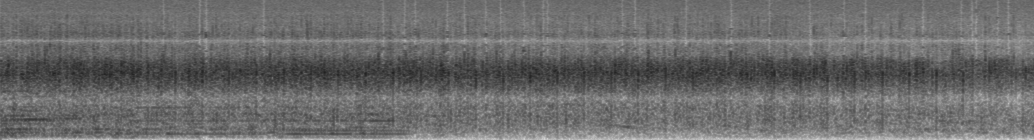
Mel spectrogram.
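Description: Audience applauding steadily in a theatre, a dense crackling clatter of many hands. For about the first four seconds the orchestra's final low chord is still held beneath it, then cuts off.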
